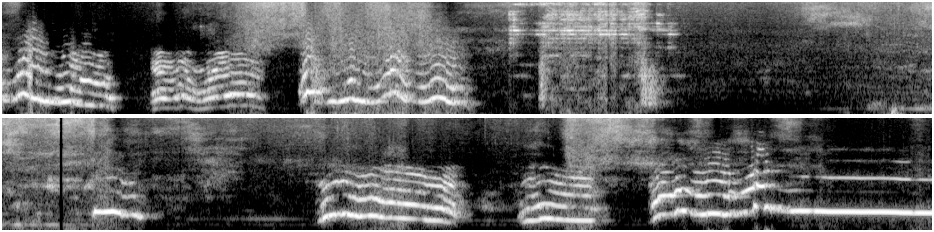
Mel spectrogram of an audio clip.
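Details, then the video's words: Talkative Husky Mila, on her second-ever groom, fires off quick bursts of warbling, wavering whines and yodels, with gaps of rushing noise from bath or dryer between bouts and a held tone at the end. "Talking Husky"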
